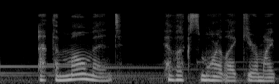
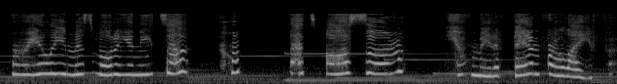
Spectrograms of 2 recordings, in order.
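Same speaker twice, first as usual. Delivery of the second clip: excited; 5 semitones higher than usual. Acted. Girl thrilled by backstage pass.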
